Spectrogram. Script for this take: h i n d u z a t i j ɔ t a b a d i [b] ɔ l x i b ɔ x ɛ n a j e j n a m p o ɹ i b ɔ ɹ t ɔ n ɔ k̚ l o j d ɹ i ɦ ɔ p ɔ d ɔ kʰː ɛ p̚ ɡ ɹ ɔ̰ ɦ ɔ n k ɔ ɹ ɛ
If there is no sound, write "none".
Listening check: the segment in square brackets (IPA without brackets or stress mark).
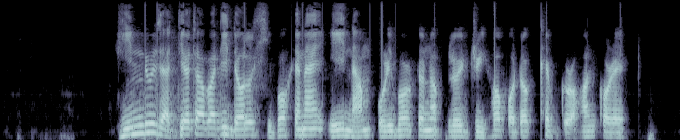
d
